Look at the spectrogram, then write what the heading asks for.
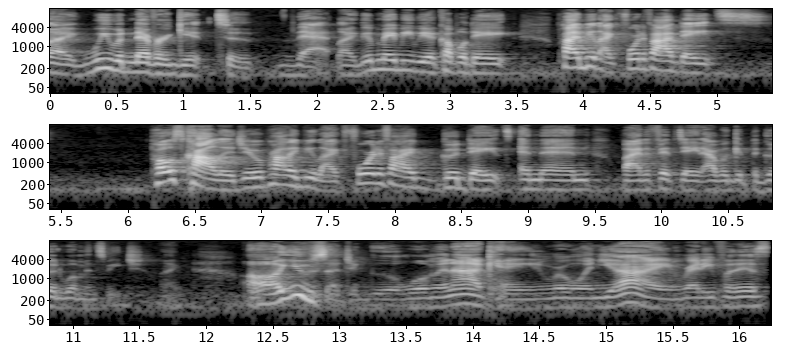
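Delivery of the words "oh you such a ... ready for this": put-on unhurried, low, slow older man's voice. A woman retelling the speech a date gave her by the fifth date; imitating an older man. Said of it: "Why you sound like you was dating fifty-seven year old?".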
